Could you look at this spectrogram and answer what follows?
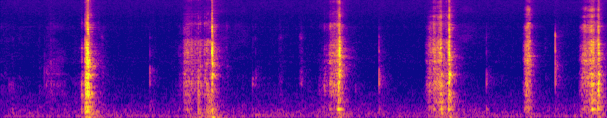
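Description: A flat carving chisel pushed by hand through the edge of a wooden block, paring off shavings: about six short slicing cuts, roughly a second apart. The cuts trim the high corner of the block's base so it stands level.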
